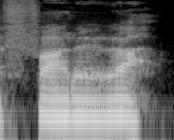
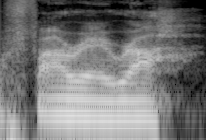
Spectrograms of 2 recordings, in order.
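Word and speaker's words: Whare Ra: or better known as the Wharera, or Wharera, depending on who pronounces it, in New Zealand, which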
